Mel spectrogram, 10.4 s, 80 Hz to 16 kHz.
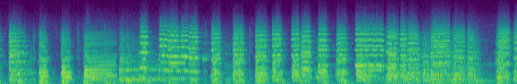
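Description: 1930s swing dance band with a brass section of trumpets and trombones, playing an instrumental passage. Short, clipped chords fall on a steady beat, with a few longer held chords between them.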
